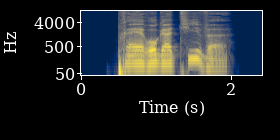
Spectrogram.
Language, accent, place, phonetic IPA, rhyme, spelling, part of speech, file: German, Germany, Berlin, [pʁɛʁoɡaˈtiːvə], -iːvə, prärogative, adjective, De-prärogative.ogg
- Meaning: inflection of prärogativ: 1. strong/mixed nominative/accusative feminine singular 2. strong nominative/accusative plural 3. weak nominative all-gender singular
